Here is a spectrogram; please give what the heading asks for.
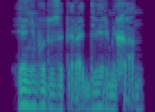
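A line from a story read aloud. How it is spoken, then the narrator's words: Quiet female reply. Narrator (Russian): тихо ответила чертовка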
